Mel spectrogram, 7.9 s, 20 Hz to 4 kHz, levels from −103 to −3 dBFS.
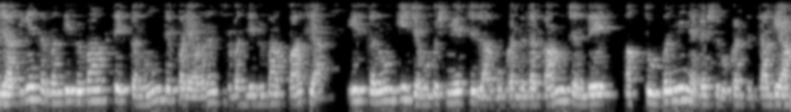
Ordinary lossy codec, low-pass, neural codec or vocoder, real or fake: Opus, 64 kbps; 3.6 kHz; none; real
